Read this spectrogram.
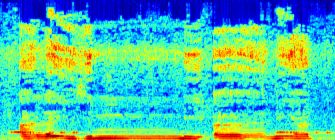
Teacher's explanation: Cara membacanya yakni mimnya disamarkan dengan huruf ba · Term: ikhfa syafawi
